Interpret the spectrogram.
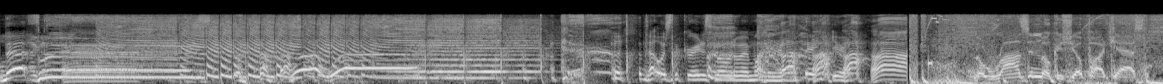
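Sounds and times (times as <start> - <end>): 
air horn blaring: 0.6 - 5.9
laughter: 2.1 - 3.4, 5.0 - 9.2
speech: 6.6 - 9.2, 9.8 - 11.6.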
